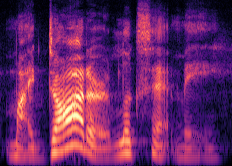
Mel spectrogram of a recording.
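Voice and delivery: ordinary talk, nothing marked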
